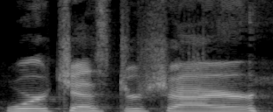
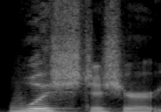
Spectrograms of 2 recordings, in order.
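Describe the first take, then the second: First: WORCESTERSHIRE sounded out as "wor-chester-shire"; spelled-out mispronunciation. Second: Worcestershire shortened to "WOOSH-tuh-sher"; careful Worcestershire, said "woosh-tuh-sher"; practiced pronunciation. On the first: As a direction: slowly say Worcestershire as "WOR-chester-SHY-er", amused. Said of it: "Why did they do that to us?". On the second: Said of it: "I practiced that". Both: Shown as a demonstration.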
